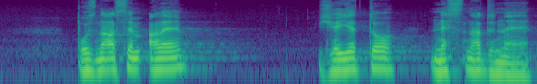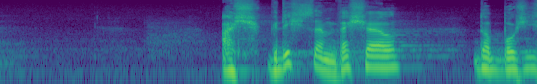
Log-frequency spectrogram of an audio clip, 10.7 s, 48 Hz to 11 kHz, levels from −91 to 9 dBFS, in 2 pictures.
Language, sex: Slovak, male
